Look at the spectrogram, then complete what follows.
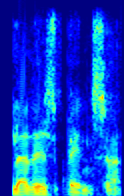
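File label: "la despensa", Spanish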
